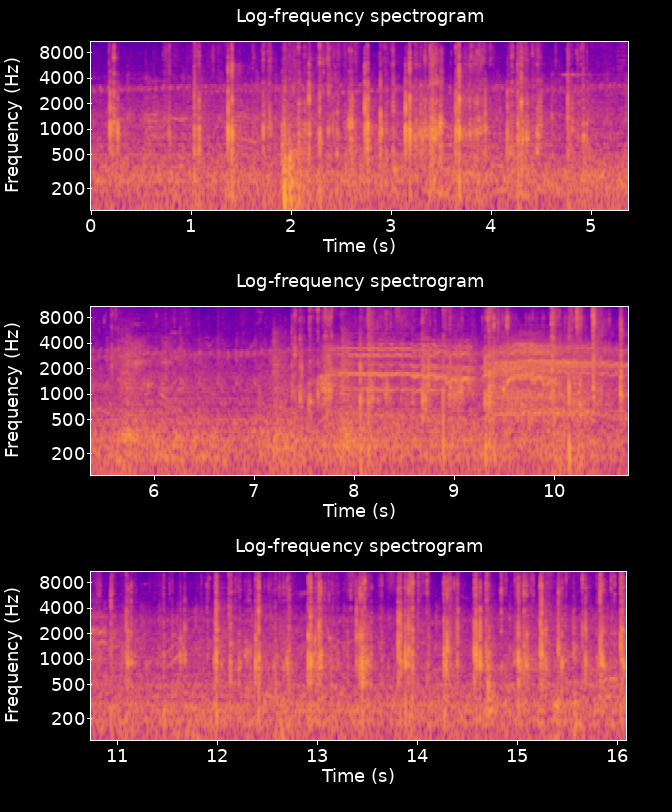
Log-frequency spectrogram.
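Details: Under saddle at Big Money Stables, Texas, a big black Tennessee Walker gelding whinnies in two stacked harmonic bursts over about three seconds, set against rhythmic clip-clopping hooves and occasional voices.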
